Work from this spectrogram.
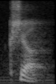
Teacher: क आधा बोलना है, फिर उसके बाद श बोलना है, दोनों को मिलाकर बोलना है, तब बनेगा क्ष। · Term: संयुक्ताक्षर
